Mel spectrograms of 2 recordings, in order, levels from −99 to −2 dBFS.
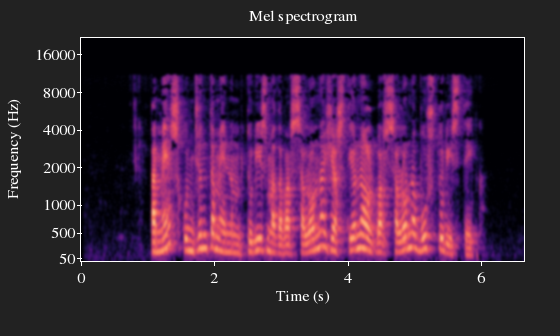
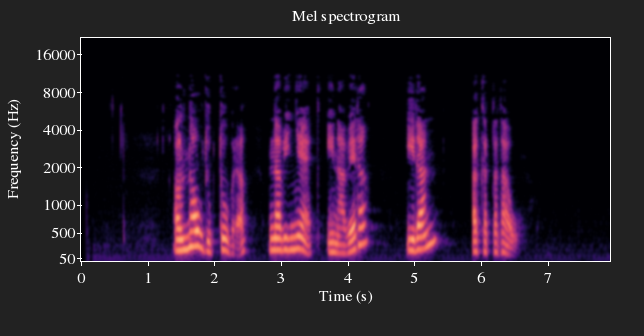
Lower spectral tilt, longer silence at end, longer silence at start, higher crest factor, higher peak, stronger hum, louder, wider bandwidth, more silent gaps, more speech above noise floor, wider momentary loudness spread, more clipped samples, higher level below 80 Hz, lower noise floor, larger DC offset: second, -4 dB/octave vs -7 dB/octave; second, 0.75 s vs 1.4 s; second, 1.05 s vs 1.4 s; about the same, 20 dB vs 20 dB; first, -4 dBFS vs -8 dBFS; neither; first, -24 LUFS vs -27 LUFS; first, 11.5 kHz vs 9.8 kHz; neither; about the same, 55 dB vs 58 dB; second, 9 LU vs 13 LU; neither; first, -70 dBFS vs -80 dBFS; second, -79 dBFS vs -83 dBFS; neither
